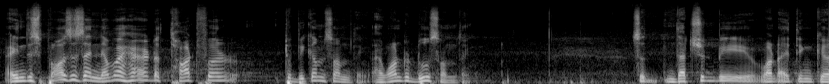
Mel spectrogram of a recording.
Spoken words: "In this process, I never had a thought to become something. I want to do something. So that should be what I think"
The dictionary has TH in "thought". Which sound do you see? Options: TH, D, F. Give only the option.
F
